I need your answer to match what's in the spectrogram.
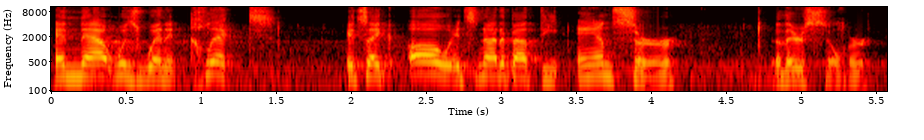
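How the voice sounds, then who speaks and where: A man's voice: high-pitched, big pitch swings, moderate pace, a little hiss or hum. A young man chatting casually while streaming a survival game, rambling through stories and answering his chat. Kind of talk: casual gameplay commentary.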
